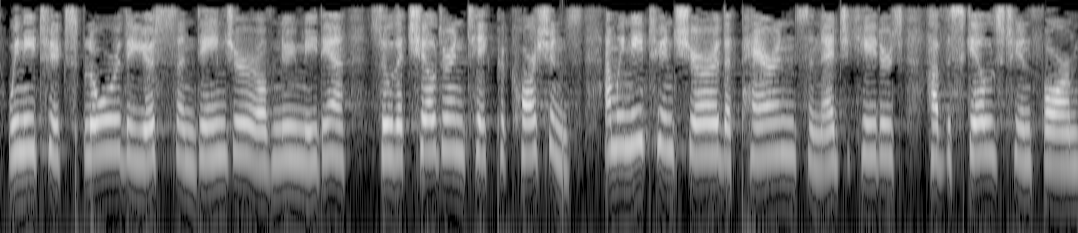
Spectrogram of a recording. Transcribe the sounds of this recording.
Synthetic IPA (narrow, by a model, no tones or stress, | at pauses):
winid̚tʰɨɛksplɔɹðɨjʉsə̃ndẽɪ̃nd͡ʒə˞ʌvnjʉmiɾiə | soðɨt̚t͡ʃʰɪlˠdɹɨ̃ntʰek̚pʰɹ̥ɨkʰɔɹʃə̃nz̥ə̃nwinid̚tʰɨɨ̃nʃuɹðɨt̚pʰɛɹɨ̃ntsə̃nɛd͡ʒɨkʰeɾə˞z̥əvðɨskɪlˠz̥tʰəɨ̃ɱfɔɹm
